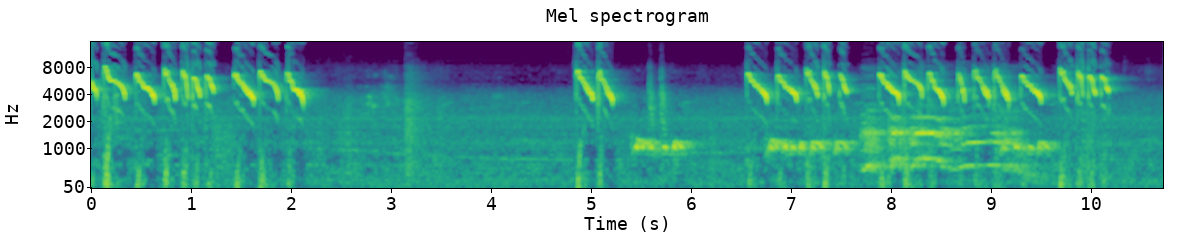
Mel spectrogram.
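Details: Oriental white-eye song used for training young birds to sing in the wild style. Quick high twittered phrases come in bursts with a silent gap, then return mixed with short buzzy notes and lower warbles.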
